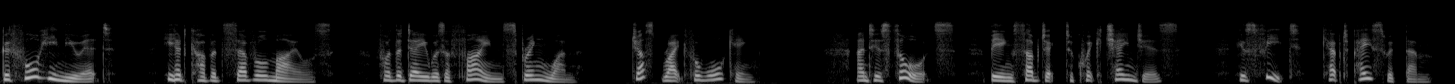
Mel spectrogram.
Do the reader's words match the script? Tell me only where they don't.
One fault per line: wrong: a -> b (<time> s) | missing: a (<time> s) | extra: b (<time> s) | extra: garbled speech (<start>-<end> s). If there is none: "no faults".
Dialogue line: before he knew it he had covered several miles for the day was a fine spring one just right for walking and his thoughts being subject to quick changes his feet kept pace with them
no faults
